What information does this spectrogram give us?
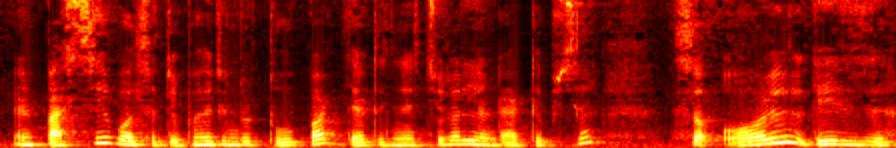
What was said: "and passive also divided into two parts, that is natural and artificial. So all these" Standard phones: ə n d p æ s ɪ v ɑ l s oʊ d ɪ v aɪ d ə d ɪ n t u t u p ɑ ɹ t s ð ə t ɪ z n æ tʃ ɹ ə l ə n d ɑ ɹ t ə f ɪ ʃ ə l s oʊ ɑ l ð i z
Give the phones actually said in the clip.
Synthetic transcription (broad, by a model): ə n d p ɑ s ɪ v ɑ l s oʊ d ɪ b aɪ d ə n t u t u p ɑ ɹ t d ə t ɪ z n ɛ tʃ ɹ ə l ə n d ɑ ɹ t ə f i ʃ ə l s oʊ ɑ l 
